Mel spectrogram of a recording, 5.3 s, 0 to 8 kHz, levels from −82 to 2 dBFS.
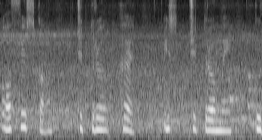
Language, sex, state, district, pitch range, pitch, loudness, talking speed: Hindi, female, Madhya Pradesh, Dhar, 225-265 Hz, 245 Hz, -17 LUFS, 90 wpm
